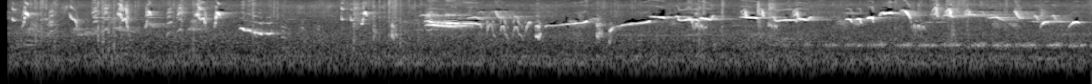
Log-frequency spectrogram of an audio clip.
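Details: White-rumped shama singing during mating, a male chasing a female: varied rich whistled phrases, slurred rising and falling notes, interspersed sharp clicks, with a steady low hum in the background.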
